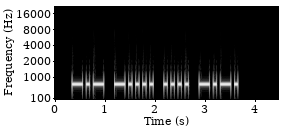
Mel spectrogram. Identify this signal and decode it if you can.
Morse code, heard as a keyed tone, about 20 wpm, 700 Hz. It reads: K6HC
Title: Speed Racing - USA 1x2 Call Signs 17wpm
